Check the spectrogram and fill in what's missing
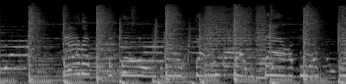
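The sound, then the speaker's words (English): A lead guitar solo plays a bending, sustained melody over a steady, driving drum beat, loud and upfront in a full band mix with no vocals. “There's a pretty cool guitar solo a bit later in the song.”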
